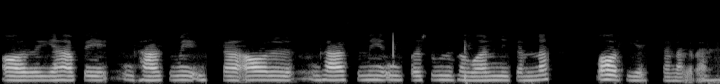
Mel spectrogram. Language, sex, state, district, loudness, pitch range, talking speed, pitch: Hindi, female, Chandigarh, Chandigarh, -20 LUFS, 195-205 Hz, 85 wpm, 200 Hz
